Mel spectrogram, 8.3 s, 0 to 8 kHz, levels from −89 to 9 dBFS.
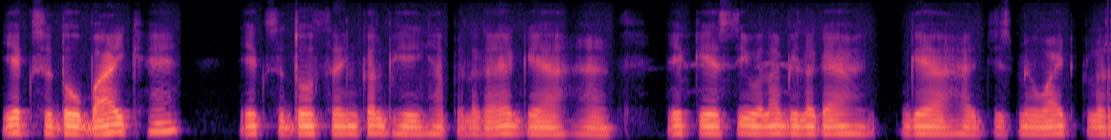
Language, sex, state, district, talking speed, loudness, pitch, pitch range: Hindi, male, Jharkhand, Palamu, 185 wpm, -21 LUFS, 105 Hz, 100-110 Hz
